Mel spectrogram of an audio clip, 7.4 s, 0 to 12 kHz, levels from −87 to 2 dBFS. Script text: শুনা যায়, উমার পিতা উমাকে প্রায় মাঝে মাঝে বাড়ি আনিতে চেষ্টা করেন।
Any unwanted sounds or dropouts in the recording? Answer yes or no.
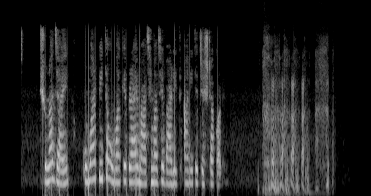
yes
